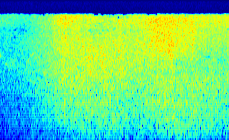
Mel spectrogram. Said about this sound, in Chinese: 田螺姑娘说完了这句话，天空中突然刮起了一阵大风。一阵风雨过后，田螺姑娘早已不见了踪影。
